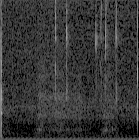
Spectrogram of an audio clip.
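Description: Near silence: room tone, with one brief click at the very start and a few faint ticks.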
